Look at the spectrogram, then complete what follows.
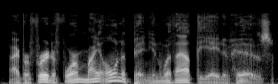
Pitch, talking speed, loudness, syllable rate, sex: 95 Hz, 260 wpm, -20 LUFS, 6.4 syllables/s, male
